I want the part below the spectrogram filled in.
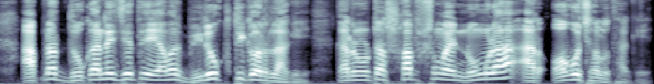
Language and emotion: Bengali, disgusted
